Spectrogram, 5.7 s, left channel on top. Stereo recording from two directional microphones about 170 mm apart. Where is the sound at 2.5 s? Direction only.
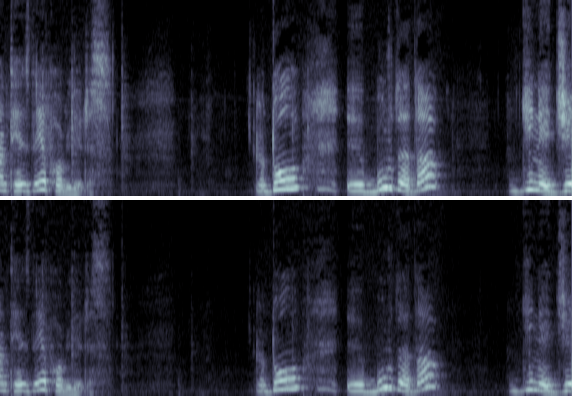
40° left (ahead or behind).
